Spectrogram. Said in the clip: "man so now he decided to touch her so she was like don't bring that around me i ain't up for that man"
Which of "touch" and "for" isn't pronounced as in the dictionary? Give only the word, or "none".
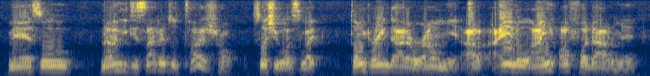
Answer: none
